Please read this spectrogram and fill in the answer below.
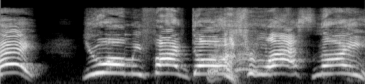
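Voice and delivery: mock shouting. Telling how the shuttle bus driver called out to him, retelling a yell. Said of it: "yells out".

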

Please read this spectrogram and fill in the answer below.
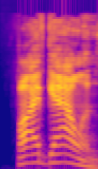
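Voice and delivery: hard, firm, harsh, high-pitched and curt. Reading a story, a man answering the girl in the car, harshly. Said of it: "the man said harshly".

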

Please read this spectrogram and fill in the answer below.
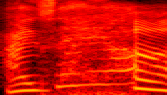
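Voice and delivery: shrill, slow, screaming broken English.

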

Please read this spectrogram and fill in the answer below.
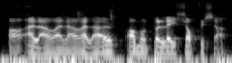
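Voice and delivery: put-on police-officer puppet voice. Retelling a man's act with a puppet on his arm, doing the police-officer puppet voice. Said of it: "Do the voice. You know the voice".

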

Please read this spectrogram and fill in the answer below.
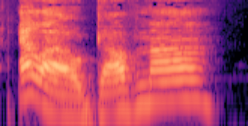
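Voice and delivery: very loud, high-pitched, badly done fake British accent. Taking turns at British accent lines, in a bad British accent. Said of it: "British, I struggle".

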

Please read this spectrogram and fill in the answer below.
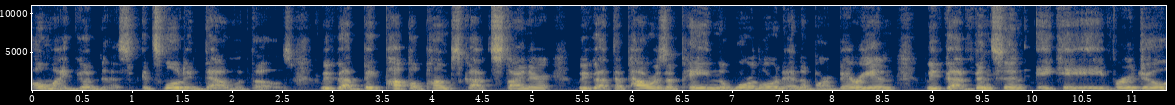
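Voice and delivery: ordinary talk, nothing marked

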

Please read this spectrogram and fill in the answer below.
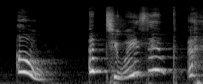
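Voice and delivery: very high, slow, drawn-out comic delivery. Recall a line of hers that randomly pops into your head, imitating her hilarious delivery.

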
